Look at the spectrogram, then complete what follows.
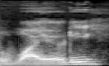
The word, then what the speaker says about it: Wyote: I also have a project in Belgium called Wyote. It's spelled like Coyote, but with a W.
